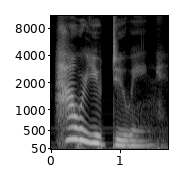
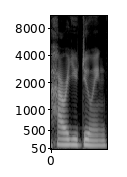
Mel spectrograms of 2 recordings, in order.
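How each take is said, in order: First: It sounds heavy and full of pity. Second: It sounds light and genuinely interested.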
